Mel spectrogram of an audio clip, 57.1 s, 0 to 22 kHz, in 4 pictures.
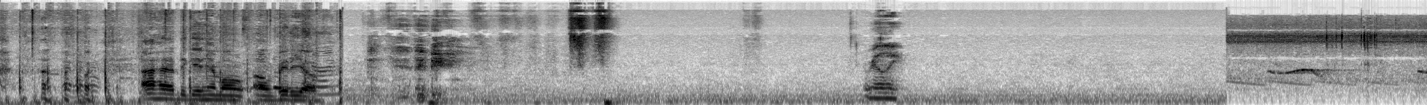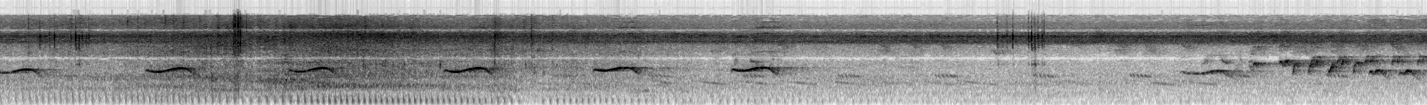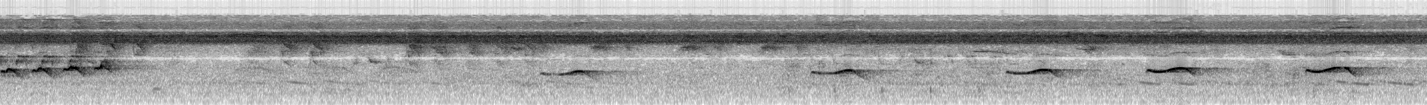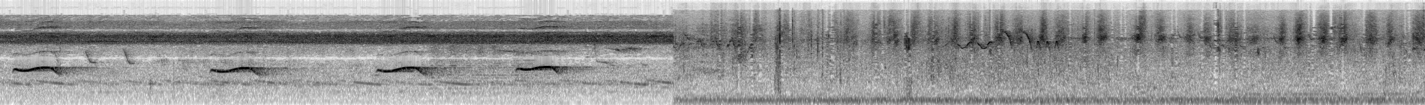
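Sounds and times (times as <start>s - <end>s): bird calling rising note: 12.4s - 21.0s, 49.6s - 57.0s.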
